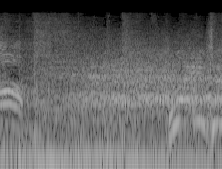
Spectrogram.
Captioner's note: audience cheering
